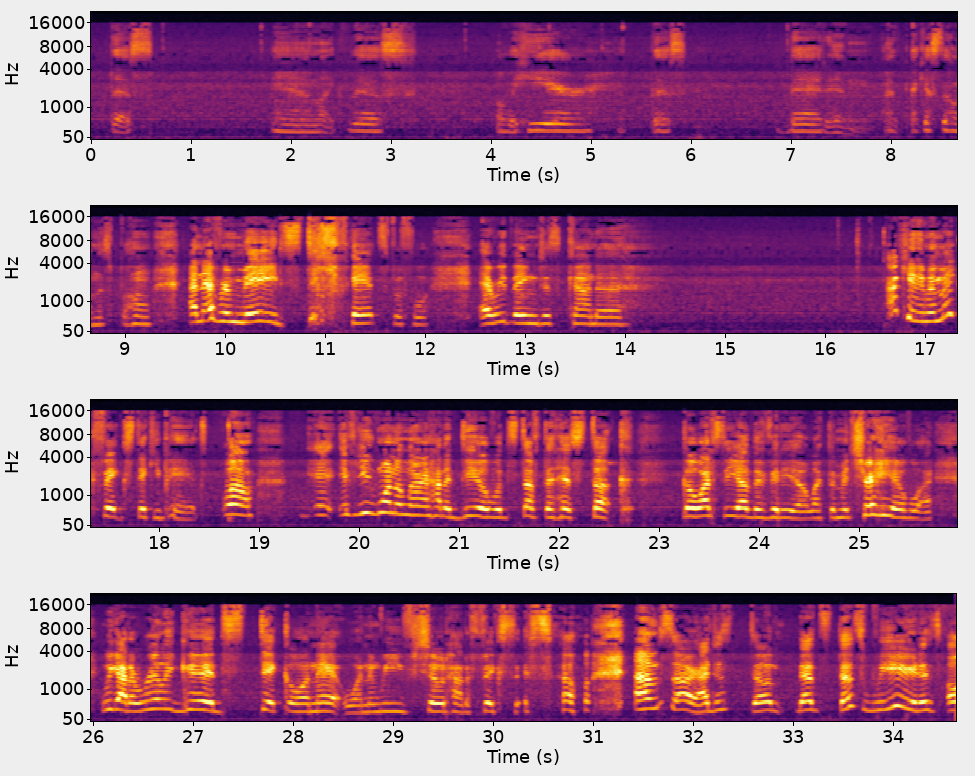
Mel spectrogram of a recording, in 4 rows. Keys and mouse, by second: 2.6-5.4 drag, 5.4 middle click, 12.6-17.0 right drag.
